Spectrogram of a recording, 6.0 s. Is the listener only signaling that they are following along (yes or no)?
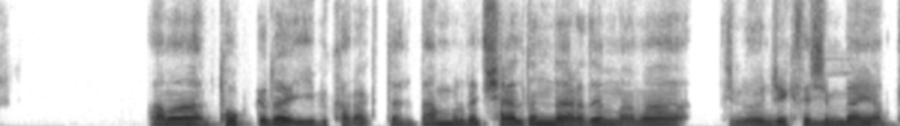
yes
